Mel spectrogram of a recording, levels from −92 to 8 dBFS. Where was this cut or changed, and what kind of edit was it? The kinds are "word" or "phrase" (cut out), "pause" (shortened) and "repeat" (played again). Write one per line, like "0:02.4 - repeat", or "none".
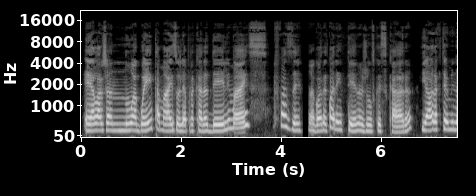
0:03.8 - phrase
0:04.9 - phrase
